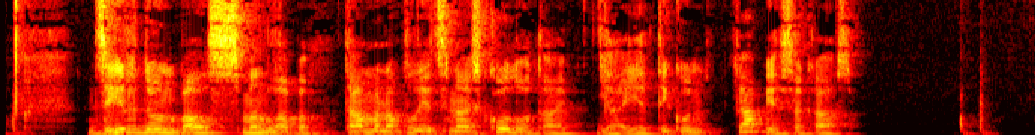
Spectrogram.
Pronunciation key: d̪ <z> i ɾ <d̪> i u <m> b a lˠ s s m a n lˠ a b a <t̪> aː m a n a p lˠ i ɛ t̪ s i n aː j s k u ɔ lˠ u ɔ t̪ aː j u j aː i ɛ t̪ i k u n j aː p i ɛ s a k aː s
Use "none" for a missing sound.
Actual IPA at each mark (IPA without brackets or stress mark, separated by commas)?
z, d̪, n, t̪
